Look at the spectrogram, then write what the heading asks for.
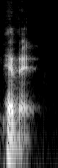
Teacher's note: not saying the letter vowel as it is written, but instead just kind of saying it short and quick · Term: schwa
